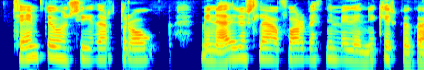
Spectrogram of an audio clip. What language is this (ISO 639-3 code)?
isl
